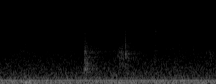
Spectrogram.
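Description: Quiet room tone: a steady low hum, with two faint clicks about a second in.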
